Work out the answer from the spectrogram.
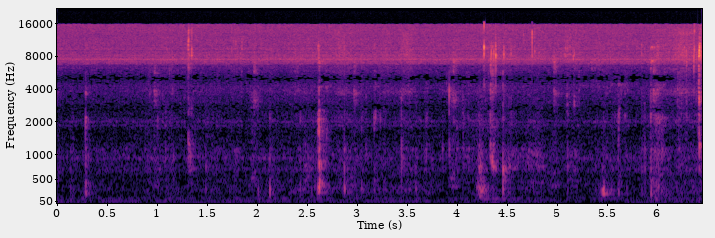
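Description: Close-up chewing of a flaky puff-pastry bake: faint, irregular mouth clicks and crackles, a little stronger a few times in the middle.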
